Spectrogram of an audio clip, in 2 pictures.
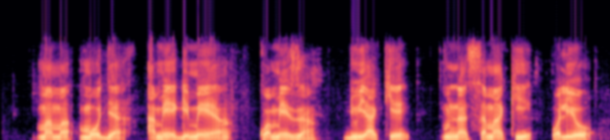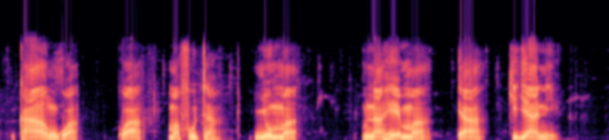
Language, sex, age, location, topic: Swahili, female, 18-24, Mombasa, agriculture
